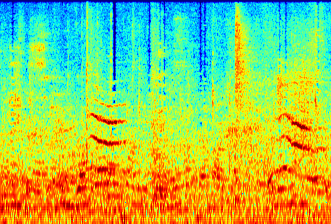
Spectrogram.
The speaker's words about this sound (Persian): گربه وقتی ناله میکنه یعنی دلش درد میکنه. این زبون نداره بگه من دلم درد میکنه که.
